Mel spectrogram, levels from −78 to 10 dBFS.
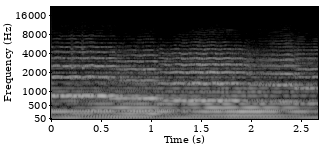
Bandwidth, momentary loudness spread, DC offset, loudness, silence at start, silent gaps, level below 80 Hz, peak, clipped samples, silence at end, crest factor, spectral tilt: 11.5 kHz; 3 LU; under 0.1%; -24 LUFS; 0 s; none; -38 dBFS; -10 dBFS; under 0.1%; 0 s; 14 dB; -6 dB/octave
